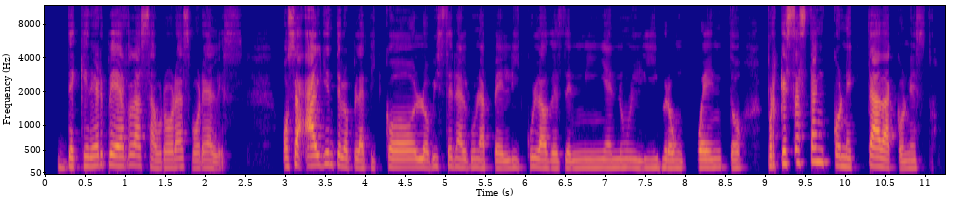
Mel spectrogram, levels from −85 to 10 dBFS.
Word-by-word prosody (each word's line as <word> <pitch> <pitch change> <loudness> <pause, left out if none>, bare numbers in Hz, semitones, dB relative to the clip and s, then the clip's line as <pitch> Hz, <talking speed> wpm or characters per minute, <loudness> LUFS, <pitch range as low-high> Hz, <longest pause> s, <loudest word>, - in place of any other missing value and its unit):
de 170 +2 -2
querer 190 +3 0
ver 195 -2 +4
las 195 -3 -1
auroras 155 +3 -2
boreales?, 150 -1 -6 0.5
o 180 +1 0
sea, - - +5
¿alguien 200 +3 +4
te 205 - +1
lo 165 -1 -2
platicó, 160 +1 0
lo 165 -1 +1
viste 175 0 -6
en 170 - -5
alguna 160 -1 -3
película, 155 +2 -1
o - - -4
desde 145 0 -3
niña, 155 +1 -4
en 160 +1 -4
un 160 0 -4
libro, 155 0 -2
un 150 -1 -6
cuento? 160 -1 0 0.3
¿Por 190 +2 0
qué 240 - +6
estás 255 +2 +2
tan 265 -1 +2
conectada 175 -4 +4
con 145 -1 -4
esto? 150 +1 -9
160 Hz, 170 wpm, -25 LUFS, 155-180 Hz, 0.5 s, qué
